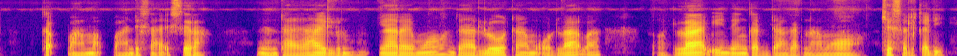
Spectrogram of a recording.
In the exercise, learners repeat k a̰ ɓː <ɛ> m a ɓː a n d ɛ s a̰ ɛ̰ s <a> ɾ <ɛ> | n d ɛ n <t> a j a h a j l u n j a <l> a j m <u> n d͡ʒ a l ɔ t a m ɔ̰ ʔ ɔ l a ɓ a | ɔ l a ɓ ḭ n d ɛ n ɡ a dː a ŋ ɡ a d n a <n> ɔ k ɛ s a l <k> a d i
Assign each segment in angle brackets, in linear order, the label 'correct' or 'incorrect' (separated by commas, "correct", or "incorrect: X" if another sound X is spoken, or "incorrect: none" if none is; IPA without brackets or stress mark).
incorrect: a, incorrect: ɛ, incorrect: a, correct, incorrect: ɾ, incorrect: ɔ, incorrect: m, correct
